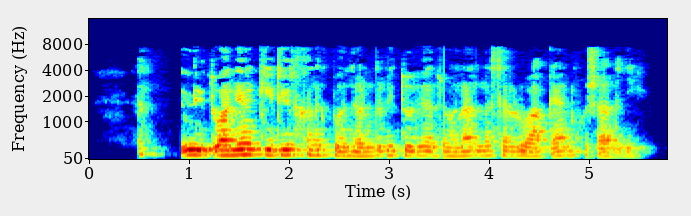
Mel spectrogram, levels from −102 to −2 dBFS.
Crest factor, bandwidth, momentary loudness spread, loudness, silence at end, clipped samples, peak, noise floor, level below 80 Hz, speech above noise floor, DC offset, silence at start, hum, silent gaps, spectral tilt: 18 dB; 7.6 kHz; 18 LU; -20 LUFS; 0.3 s; under 0.1%; -2 dBFS; -39 dBFS; -60 dBFS; 20 dB; under 0.1%; 0.5 s; none; none; -7.5 dB/octave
